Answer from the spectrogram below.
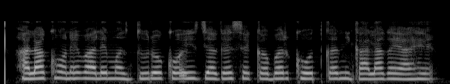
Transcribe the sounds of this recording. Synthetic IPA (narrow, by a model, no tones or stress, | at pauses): hɐlaːkɦoːneʋaːlemɐzd̪uːɾõkoɪsd͡ʒɐɡəɦsekɐbəɾkʰoːt̪kɐɾnɪkaːlaɡɐjaɦɛː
